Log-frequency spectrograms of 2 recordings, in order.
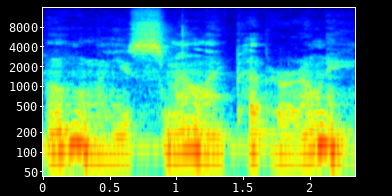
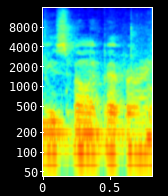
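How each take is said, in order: First: It is said in a slow, creepy way. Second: It is said in a plain, ordinary way.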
